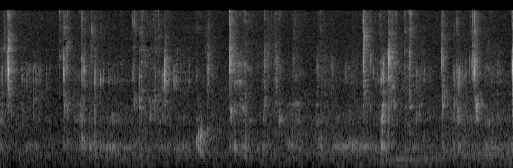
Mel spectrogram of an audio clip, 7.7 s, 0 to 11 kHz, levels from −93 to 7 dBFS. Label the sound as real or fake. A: real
